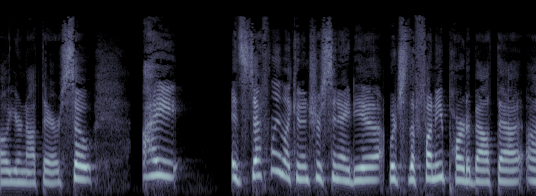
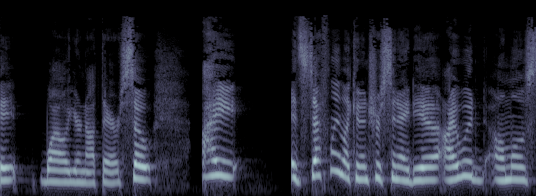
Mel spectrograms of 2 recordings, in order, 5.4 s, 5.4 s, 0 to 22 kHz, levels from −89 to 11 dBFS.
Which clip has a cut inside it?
first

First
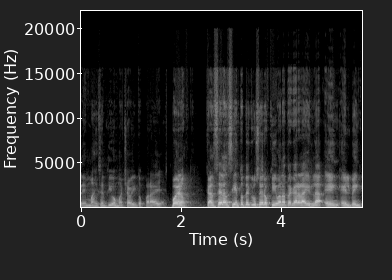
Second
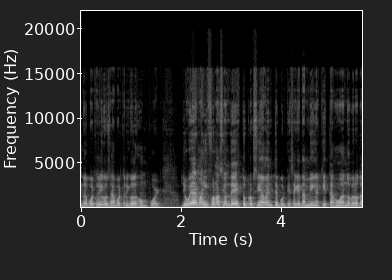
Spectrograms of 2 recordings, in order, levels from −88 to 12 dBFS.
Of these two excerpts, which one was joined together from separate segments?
first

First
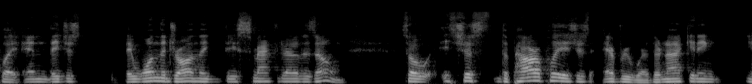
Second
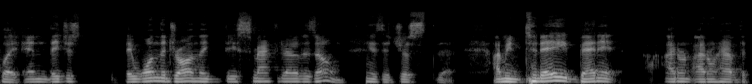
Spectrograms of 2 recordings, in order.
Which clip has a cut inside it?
second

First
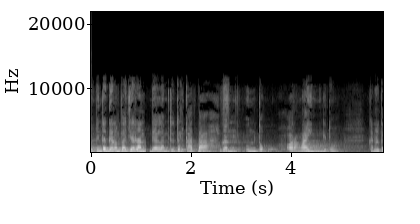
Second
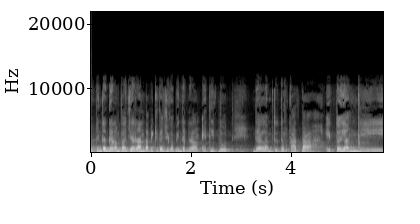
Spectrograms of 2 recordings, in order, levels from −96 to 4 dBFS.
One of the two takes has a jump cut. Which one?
first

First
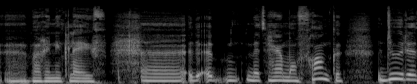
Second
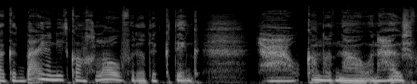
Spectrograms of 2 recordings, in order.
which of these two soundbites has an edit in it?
first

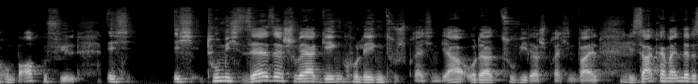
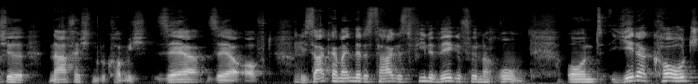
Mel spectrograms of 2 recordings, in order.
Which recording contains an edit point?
second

